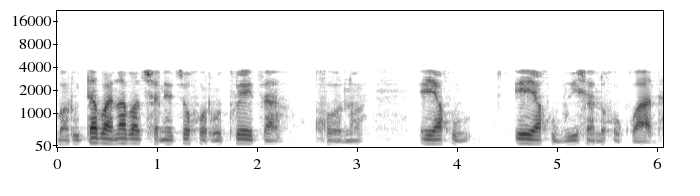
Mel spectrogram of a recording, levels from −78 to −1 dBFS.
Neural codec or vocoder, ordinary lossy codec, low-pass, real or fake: codec, 16 kHz, 16 kbps, FreqCodec, larger model; none; 3.6 kHz; fake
